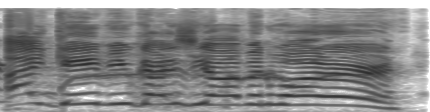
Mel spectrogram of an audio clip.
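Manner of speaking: high, screamed protest at the monsters; frantic, high-pitched shout; panicked yelling. Real, not acted. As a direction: wail it as they close in. Pleads with monsters while chased.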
